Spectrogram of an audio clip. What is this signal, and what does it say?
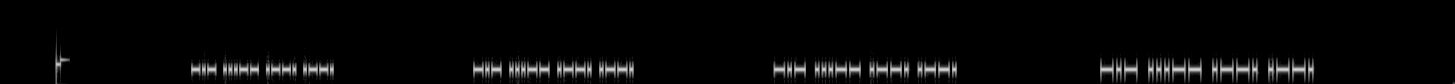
Morse code, heard as a keyed tone, about 38 wpm, 700 Hz. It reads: K3PP K3PP K3PP K3PP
